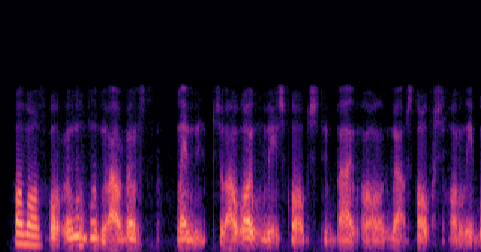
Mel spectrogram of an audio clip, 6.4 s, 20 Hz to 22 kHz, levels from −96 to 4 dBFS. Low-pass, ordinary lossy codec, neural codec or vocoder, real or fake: 5.4 kHz; AAC, 48 kbps; autoencoder, 44.1 kHz, a latent of 192 numbers a frame, MeloTTS; fake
